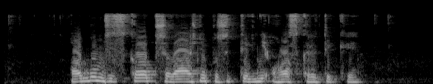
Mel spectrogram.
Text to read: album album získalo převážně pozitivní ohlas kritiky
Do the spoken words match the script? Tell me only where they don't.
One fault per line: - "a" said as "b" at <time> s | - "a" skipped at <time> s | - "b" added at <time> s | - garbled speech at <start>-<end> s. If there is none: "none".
- "album" skipped at 1.1 s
